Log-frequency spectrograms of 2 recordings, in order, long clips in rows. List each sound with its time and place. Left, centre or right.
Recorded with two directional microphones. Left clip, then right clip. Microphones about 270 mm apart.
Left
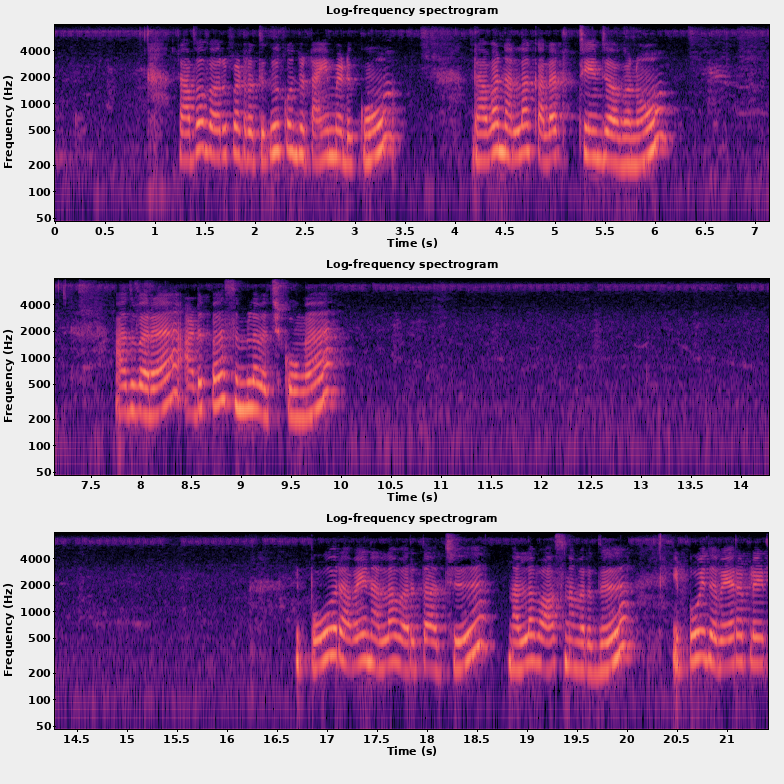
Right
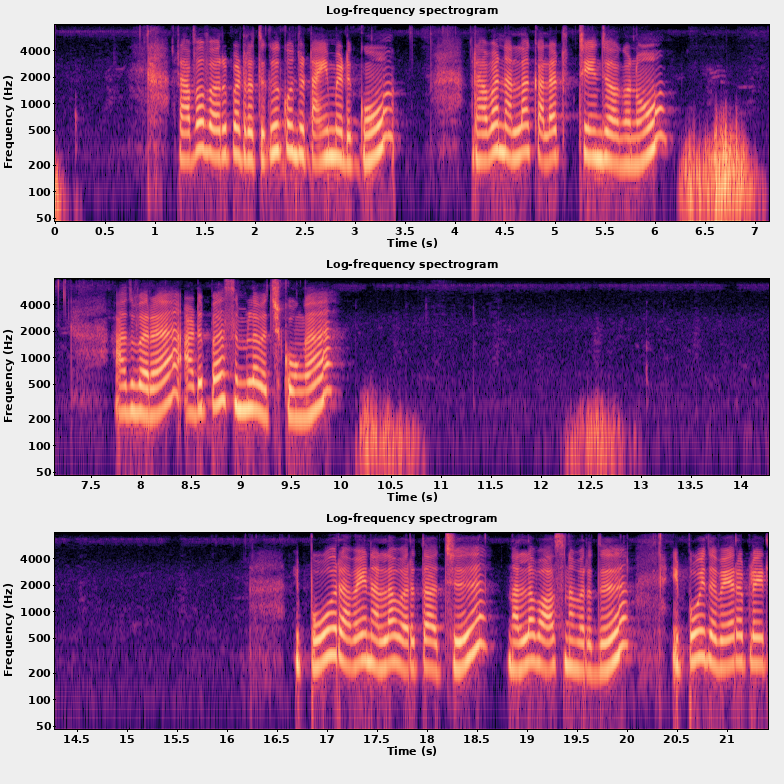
0.9 s a woman's voice: right
7.7 s a woman's voice: right
16.2 s a sound: right
16.6 s a woman's voice: right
